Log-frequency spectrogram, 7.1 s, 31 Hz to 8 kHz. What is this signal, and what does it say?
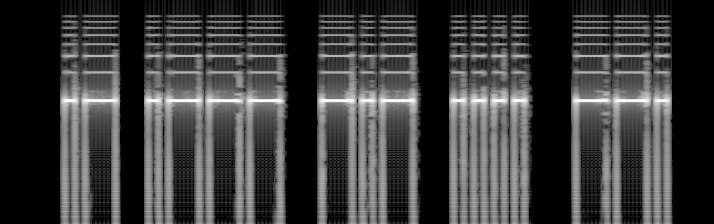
Morse code, heard as a keyed tone, about 12 wpm, spaced as for 10 wpm, 660 Hz. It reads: AJKHG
